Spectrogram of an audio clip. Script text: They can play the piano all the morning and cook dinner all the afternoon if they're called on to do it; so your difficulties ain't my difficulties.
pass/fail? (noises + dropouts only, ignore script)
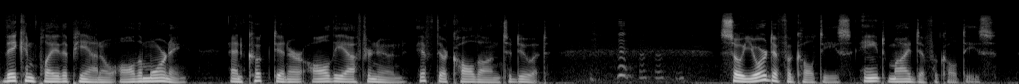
fail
